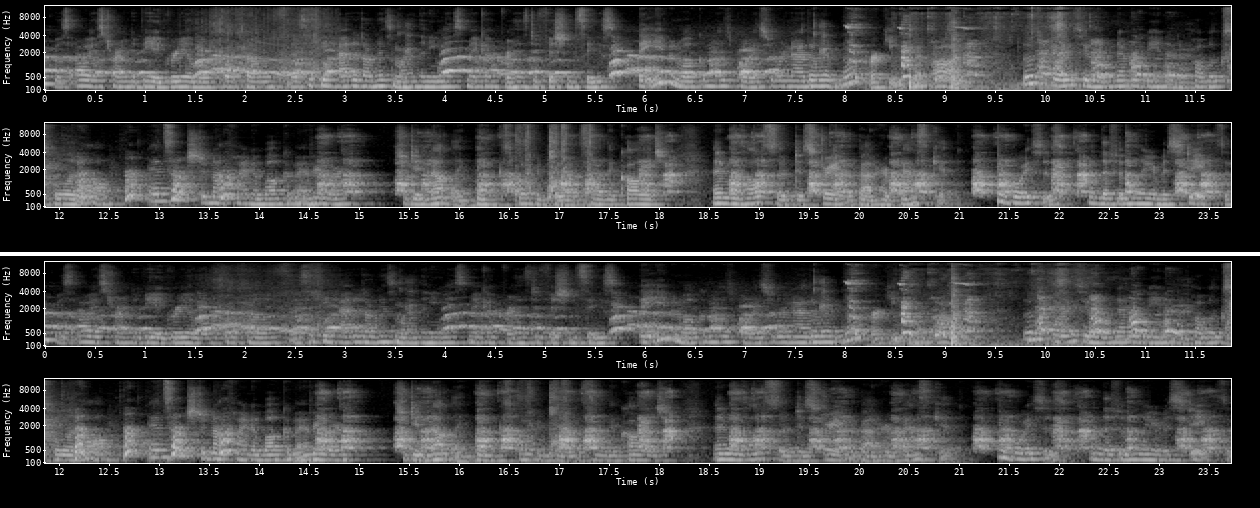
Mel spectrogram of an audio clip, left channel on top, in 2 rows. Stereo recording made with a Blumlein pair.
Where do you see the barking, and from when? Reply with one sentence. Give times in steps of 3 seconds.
In this clip you hear the barking on the left from 0 s, in the centre from 6 s, on the right from 9 s and on the left from 18 s.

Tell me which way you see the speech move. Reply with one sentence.
In this clip you hear the speech go right and come back.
